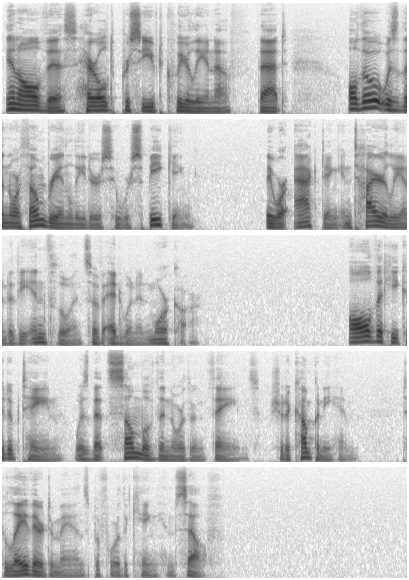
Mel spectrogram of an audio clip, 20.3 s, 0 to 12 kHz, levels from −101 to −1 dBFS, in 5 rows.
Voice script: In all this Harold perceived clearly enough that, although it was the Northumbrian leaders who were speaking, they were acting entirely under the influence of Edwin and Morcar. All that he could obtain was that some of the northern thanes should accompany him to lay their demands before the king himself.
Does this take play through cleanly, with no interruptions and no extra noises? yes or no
yes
